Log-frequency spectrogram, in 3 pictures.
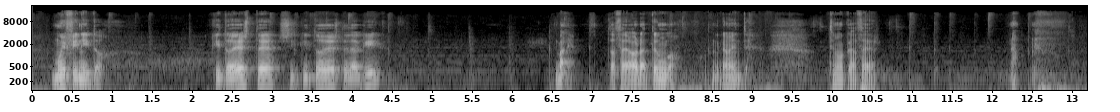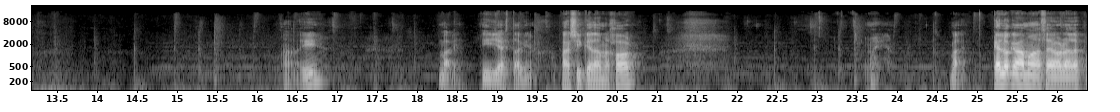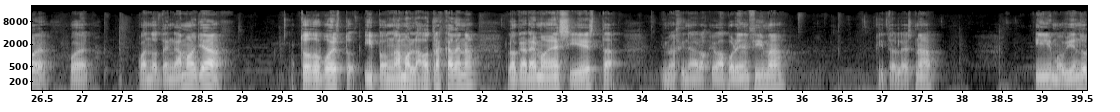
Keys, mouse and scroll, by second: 0.4 x, 2.9 right click, 3.7 l, 4.4 g, 22.1 Tab, 26.2 z, 26.8 click, 27.4 z, 27.9 Tab, 35.4 g, 36.9 shift+Tab, 38.6 g.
